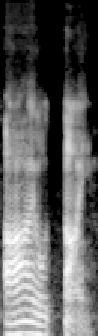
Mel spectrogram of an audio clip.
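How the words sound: The last syllable sounds like 'dine'. "American English is like iodine"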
